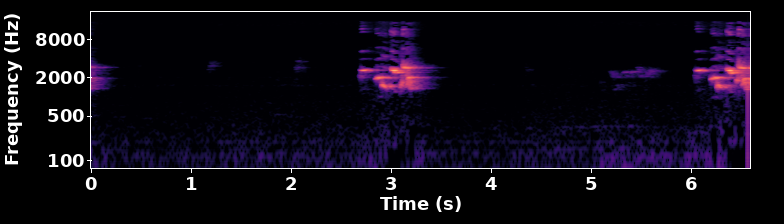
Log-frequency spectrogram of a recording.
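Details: White-eared bulbul giving short, punchy warbled phrases about three seconds apart, each a compact burst of whistled notes, with quiet between.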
